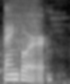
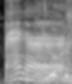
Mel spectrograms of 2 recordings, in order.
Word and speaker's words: Bangor: Oh, and also, as a born and bred Mainer, I will say that I do not co-sign pronunciation of the town Bangor. – Bangor. – Banger. – Which is what everyone thinks they say in Maine, but they don't.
